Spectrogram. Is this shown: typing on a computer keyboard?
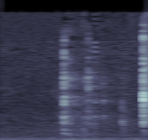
yes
